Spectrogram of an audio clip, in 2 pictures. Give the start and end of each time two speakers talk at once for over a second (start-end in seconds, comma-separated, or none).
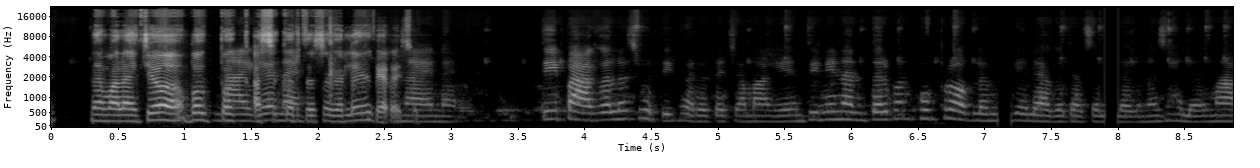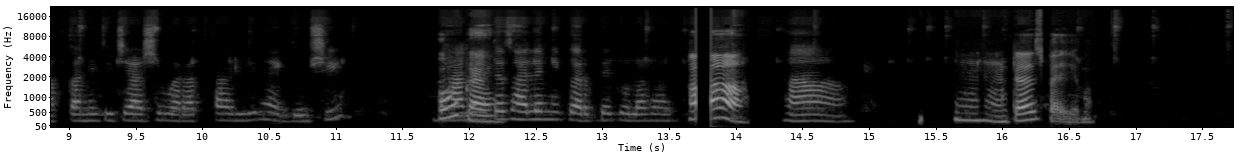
none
